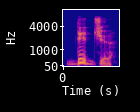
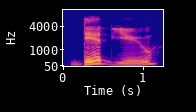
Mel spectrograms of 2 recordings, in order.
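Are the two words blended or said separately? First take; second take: blended; separate. First: The D and Y merge into a j. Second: The D and Y stay separate sounds.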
